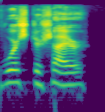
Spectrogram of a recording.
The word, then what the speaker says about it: Worcestershire: And then you put two glugs of Worcestershire. Did I say that right? – Nice. – Yes.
